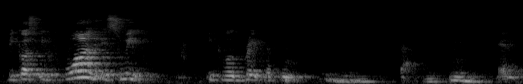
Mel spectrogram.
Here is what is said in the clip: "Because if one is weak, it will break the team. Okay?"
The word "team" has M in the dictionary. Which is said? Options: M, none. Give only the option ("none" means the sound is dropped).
none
